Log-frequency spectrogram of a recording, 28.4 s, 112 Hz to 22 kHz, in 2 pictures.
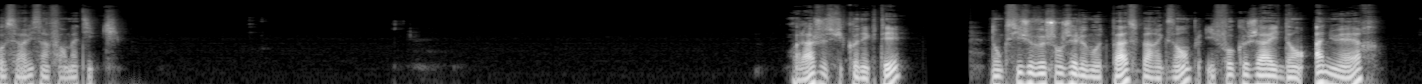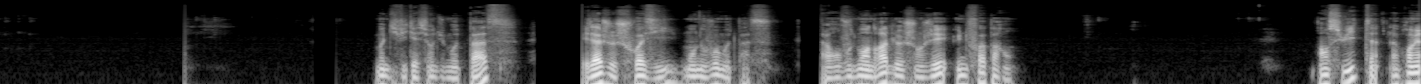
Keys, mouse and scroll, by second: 2.4 click, 8.6-10.1 drag, 14.2 click, 16.1 click, 18.2 click, 25.1 click, 26.6 click.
